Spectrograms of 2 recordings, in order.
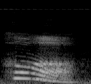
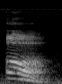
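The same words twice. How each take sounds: First: The vowel starts gently without a catch. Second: The vowel starts with a hard glottal catch. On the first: "very soft onset" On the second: "unless we actually want a glottal"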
